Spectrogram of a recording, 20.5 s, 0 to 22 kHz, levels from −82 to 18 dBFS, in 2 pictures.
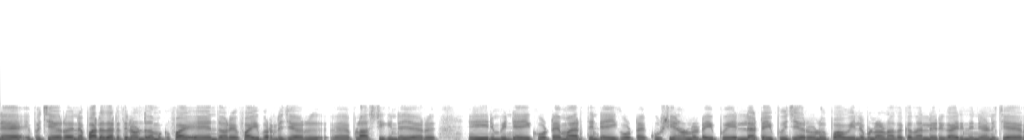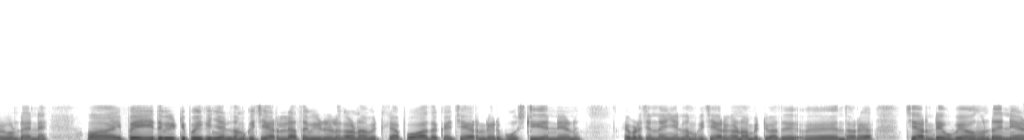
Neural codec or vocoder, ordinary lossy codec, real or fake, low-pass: none; none; real; 5.4 kHz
